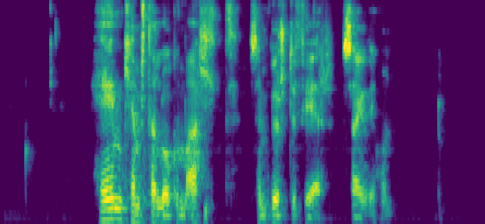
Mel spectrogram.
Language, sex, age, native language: Icelandic, male, 30-39, Icelandic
